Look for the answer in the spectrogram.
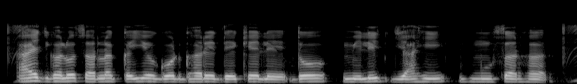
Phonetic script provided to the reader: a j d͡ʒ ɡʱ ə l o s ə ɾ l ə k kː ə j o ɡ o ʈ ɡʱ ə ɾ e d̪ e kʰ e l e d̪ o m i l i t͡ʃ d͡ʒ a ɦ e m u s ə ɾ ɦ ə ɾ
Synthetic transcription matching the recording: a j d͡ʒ ɡʱ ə l o s ə ɾ l ə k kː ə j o ɡ o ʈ ɡʱ ə ɾ e d̪ e kʰ e l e d̪ o m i l i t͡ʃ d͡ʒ a ɦ i m u s ə ɾ ɦ ə ɾ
